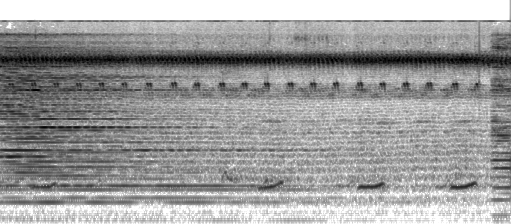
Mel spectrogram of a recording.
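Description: Crickets chirring: a steady high buzz with a regular chirp about three times a second, over a faint drone of music with a few short sliding notes.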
